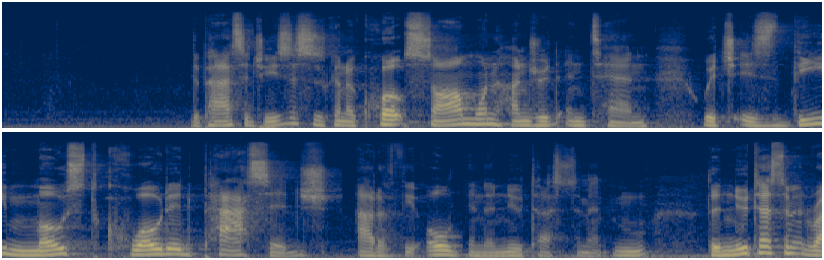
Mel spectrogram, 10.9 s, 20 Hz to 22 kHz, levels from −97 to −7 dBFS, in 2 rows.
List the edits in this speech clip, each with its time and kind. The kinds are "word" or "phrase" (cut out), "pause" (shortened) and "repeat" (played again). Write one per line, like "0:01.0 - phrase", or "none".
0:01.3 - phrase
0:01.7 - phrase
0:02.7 - word
0:07.7 - pause
0:08.5 - word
